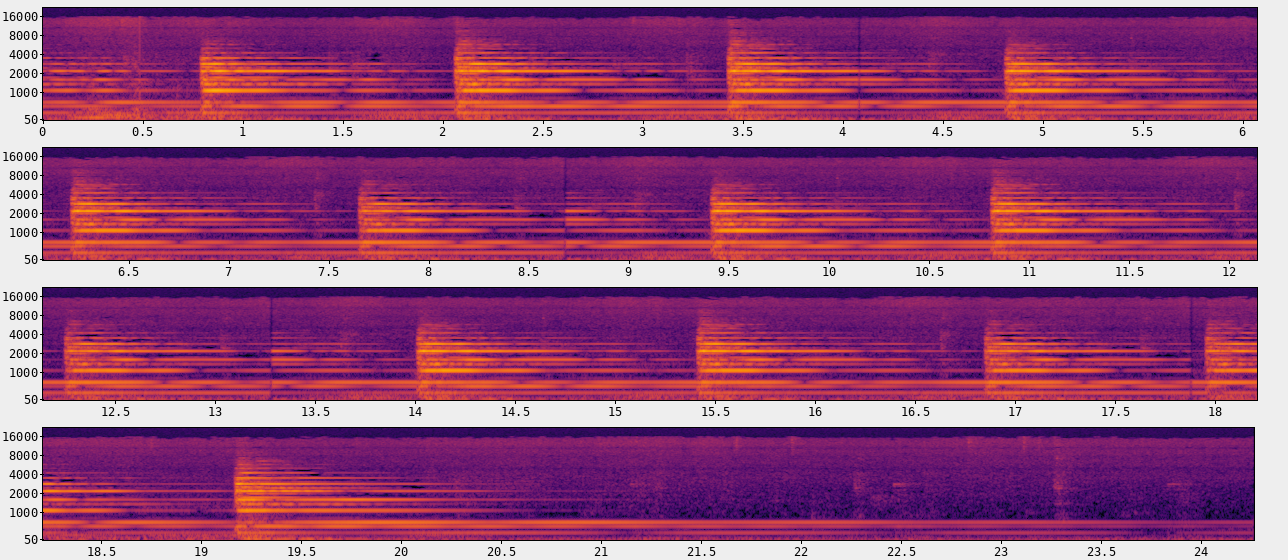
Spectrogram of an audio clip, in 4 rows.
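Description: A single church bell tolling, about fifteen strokes of the same pitch at roughly one every 1.3 seconds, its hum ringing on and fading after the last stroke about 19 seconds in.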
